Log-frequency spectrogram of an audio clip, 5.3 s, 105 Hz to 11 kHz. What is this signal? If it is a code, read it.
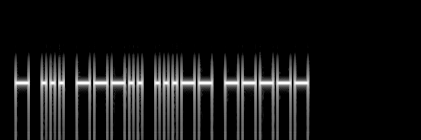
Morse code, heard as a keyed tone, about 22 wpm, 700 Hz. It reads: TS830
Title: Common QSO Phrases 22wpm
